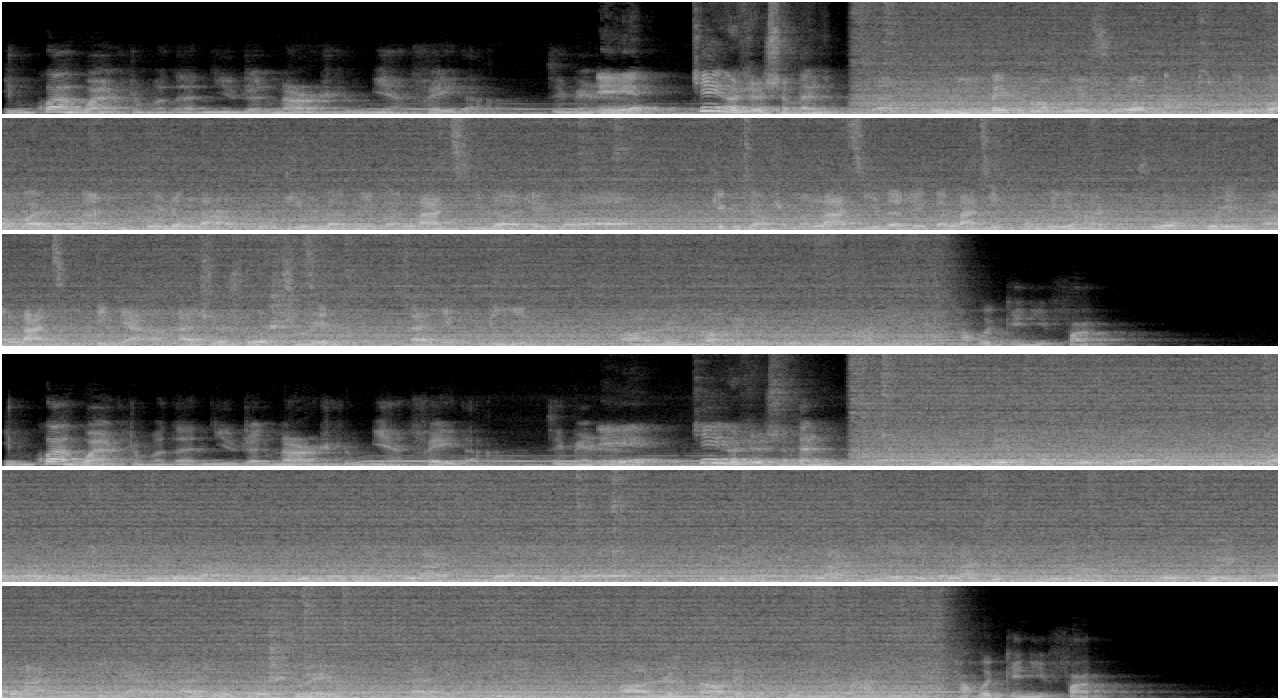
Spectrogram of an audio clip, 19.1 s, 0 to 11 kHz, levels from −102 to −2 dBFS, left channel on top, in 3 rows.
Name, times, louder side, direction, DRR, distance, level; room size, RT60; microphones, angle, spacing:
voice 1, 0.0-2.4 2.7-3.2 4.0-4.3 11.7-11.9 12.4-12.7 14.2-14.5 15.8-18.2, right 2 dB, 20° right, 6 dB, 0.5 m, -34 dB
sound 1, 1.4-17.4, right 4 dB, 90° right, 0.5 m, -40 dB
voice 2, 3.0-9.6 9.9-14.4 14.8-15.4, left 2 dB, 35° left, 5 dB, 0.8 m, -31 dB
sound 2, 4.2-17.5, right 1 dB, 60° right, 2.1 m, -33 dB
8.5 x 3.3 x 5.0 m, 0.76 s
head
